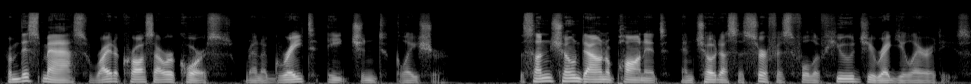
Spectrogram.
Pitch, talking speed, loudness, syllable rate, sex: 100 Hz, 165 wpm, -22 LUFS, 4.7 syllables/s, male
